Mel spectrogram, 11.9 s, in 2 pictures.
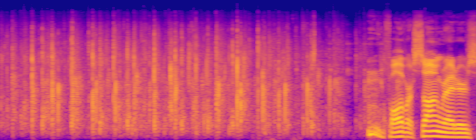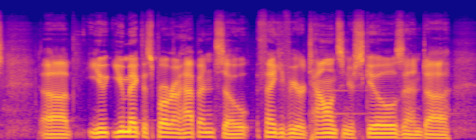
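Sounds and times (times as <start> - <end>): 
round of applause: 0.0 - 5.4
speech: 4.6 - 11.8.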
